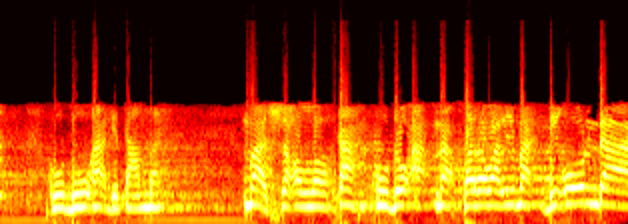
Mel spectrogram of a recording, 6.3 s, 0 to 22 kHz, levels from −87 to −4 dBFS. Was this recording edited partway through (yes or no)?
yes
